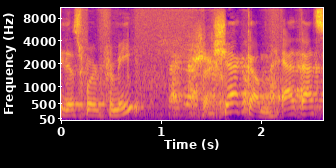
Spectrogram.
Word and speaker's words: Shechem: That's how they pronounce it, Shechem. It's a one-syllable word, Shechem. Okay? Not Shechem. Let me show you, you're an English speaker if you say Shechem.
